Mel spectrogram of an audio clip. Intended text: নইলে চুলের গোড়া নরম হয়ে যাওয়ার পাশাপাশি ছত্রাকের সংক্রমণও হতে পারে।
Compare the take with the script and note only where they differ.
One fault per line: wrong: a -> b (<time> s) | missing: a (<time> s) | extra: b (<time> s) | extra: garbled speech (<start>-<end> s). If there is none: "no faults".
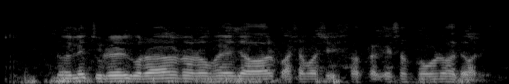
no faults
